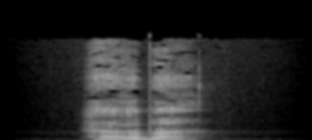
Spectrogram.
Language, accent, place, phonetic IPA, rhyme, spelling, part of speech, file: German, Germany, Berlin, [ˈhɛʁbɐ], -ɛʁbɐ, herber, adjective, De-herber.ogg
- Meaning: inflection of herb: 1. strong/mixed nominative masculine singular 2. strong genitive/dative feminine singular 3. strong genitive plural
